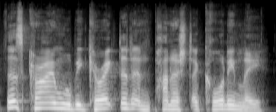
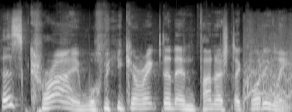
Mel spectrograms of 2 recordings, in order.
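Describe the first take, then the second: First: It is read in a more serious tone. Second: It is read in a playful, laughing tone.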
